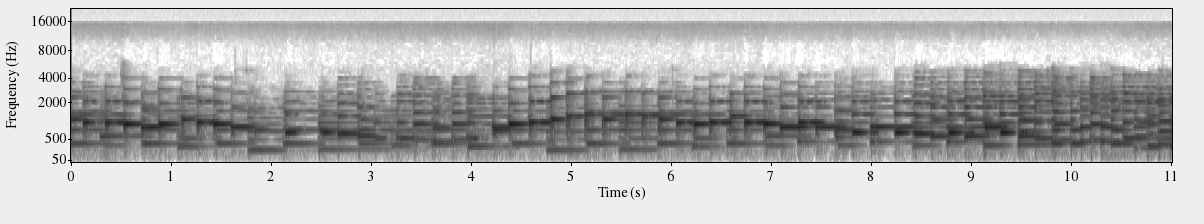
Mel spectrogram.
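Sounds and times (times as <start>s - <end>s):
solo piano piece: 0.0s - 11.0s.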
